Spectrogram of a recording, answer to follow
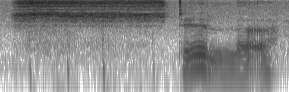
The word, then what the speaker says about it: Stille: Now, S-T at the beginning of the word, that's one to notice. That's our esh sound. Stille. It's I because of the two L's, and then a schwa ending.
